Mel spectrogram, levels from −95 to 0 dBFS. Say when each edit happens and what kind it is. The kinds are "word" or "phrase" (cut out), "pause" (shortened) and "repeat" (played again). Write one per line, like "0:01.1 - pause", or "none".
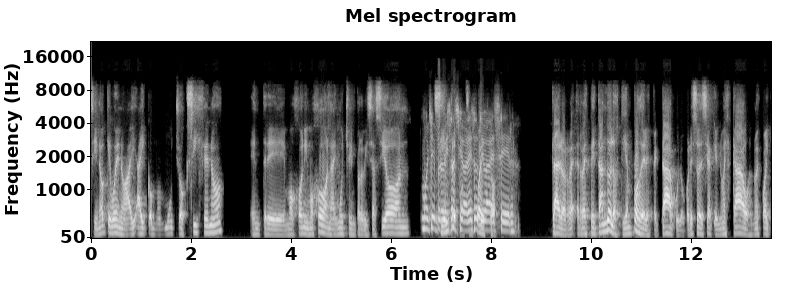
none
